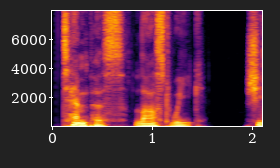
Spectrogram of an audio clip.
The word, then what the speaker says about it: tempus: "You mispronounced tempus last week," she said. "I know. The second syllable is short.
